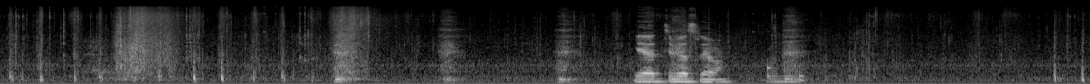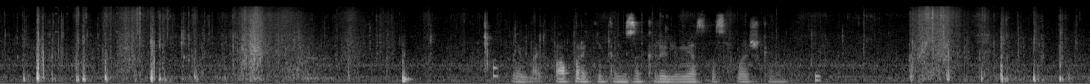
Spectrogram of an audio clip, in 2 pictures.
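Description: Leafy branches brush and rustle past.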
